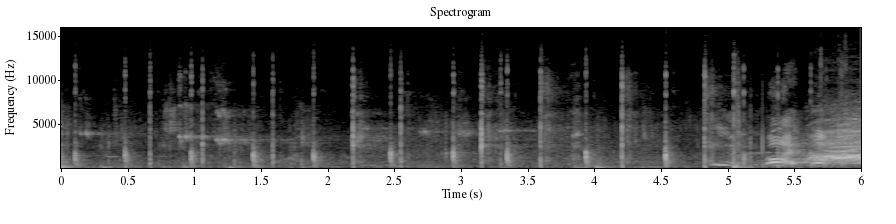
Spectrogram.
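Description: Table tennis rally: the plastic ball clicking sharply off rackets and table in quick succession, a few hits a second. Near the end the rally stops and a loud burst of shouting and cheering breaks out as the point is won.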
